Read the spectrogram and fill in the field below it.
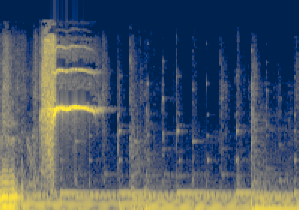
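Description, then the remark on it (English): One loud, shrill whistle blast, blown by a person at their dog, rings out for about a second, starting with a breathy burst and then a piercing high tone that trails off, over a steady low background hum. “Also, headphone users, I'm about to use this whistle on my dog.”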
